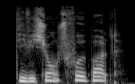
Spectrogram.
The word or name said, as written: divisionsfodbold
